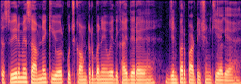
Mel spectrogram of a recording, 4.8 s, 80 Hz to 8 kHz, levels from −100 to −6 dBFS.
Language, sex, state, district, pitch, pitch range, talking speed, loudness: Hindi, male, Jharkhand, Ranchi, 125 Hz, 115-135 Hz, 235 wpm, -14 LUFS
